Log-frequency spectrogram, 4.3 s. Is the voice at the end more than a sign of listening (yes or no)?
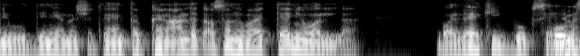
no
